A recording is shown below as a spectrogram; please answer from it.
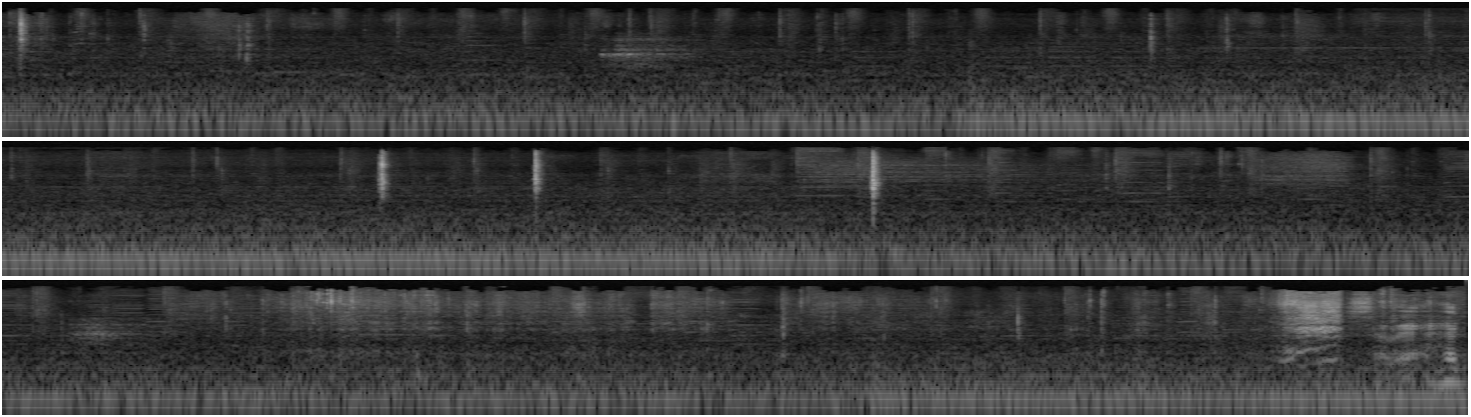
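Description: Steady low hum inside a car's cabin, with a few sharp clicks about halfway through.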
